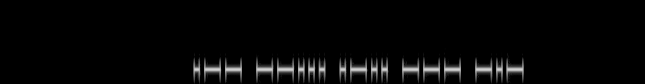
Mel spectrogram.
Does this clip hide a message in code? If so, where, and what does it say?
Yes: Morse code from 1.9 to 5.2 s, heard as a keyed tone, about 22 wpm, 700 Hz. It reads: W7LOK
